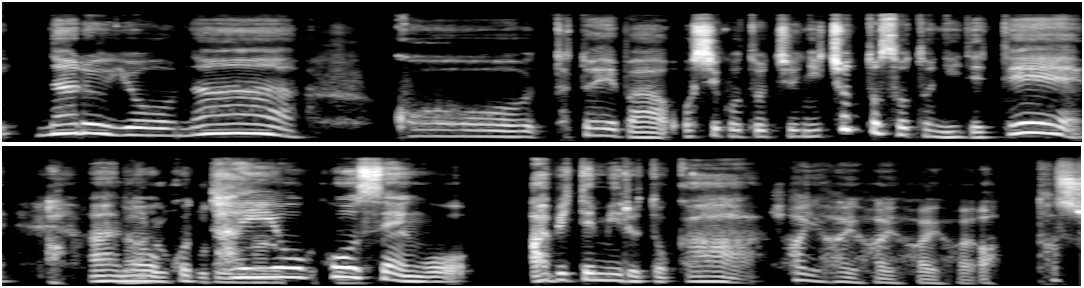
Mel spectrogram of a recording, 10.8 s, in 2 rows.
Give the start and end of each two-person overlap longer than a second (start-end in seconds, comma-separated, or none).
5.8-7.2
